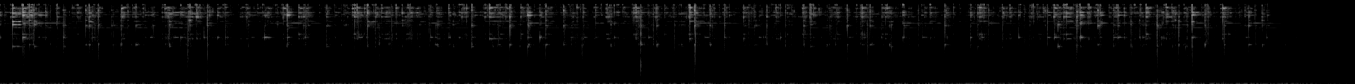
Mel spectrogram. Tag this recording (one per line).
egoless
shaking
sounds
0
chimes
vol
key
natural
